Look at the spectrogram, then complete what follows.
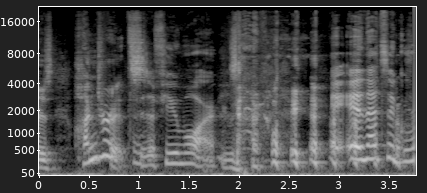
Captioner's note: laughs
